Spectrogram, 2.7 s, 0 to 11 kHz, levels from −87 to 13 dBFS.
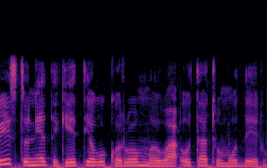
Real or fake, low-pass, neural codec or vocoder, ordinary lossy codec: fake; 7.2 kHz; codec, 16 kHz, 16 kbps, FunCodec, trained on Chinese and English, 50 frames a second; none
